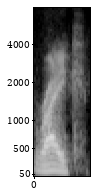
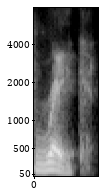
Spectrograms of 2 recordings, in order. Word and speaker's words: Ruike: I G-Ball pronounces it Reich, but I think it's Ruik. I'm not sure. But it'll be the first knife of theirs that I have, you know. By the way, did anybody see the great deal at Costco? You can get it's pronounced rake. Okay, rake.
